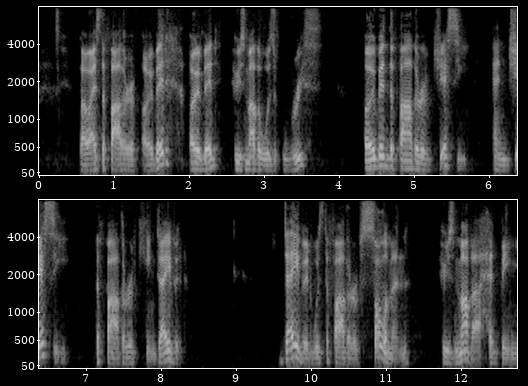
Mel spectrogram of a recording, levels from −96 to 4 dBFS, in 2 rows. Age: 30-49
